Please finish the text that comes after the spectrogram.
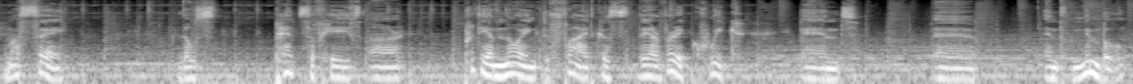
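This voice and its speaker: A man voices an irritable, foul-mouthed male vampire in a video game. He muses aloud in a hesitant, mid-pitched voice, commenting on his surroundings in character. Music plays clearly behind him. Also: slow, long pauses, lightly acted. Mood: musing, wary. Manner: hesitant, musing aloud, swearing. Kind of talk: in-character roleplay commentary over gameplay.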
